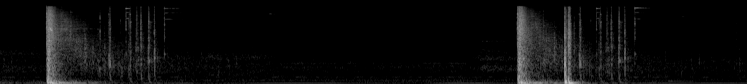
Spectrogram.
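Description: A rifle bolt clicks and clacks as it is worked.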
